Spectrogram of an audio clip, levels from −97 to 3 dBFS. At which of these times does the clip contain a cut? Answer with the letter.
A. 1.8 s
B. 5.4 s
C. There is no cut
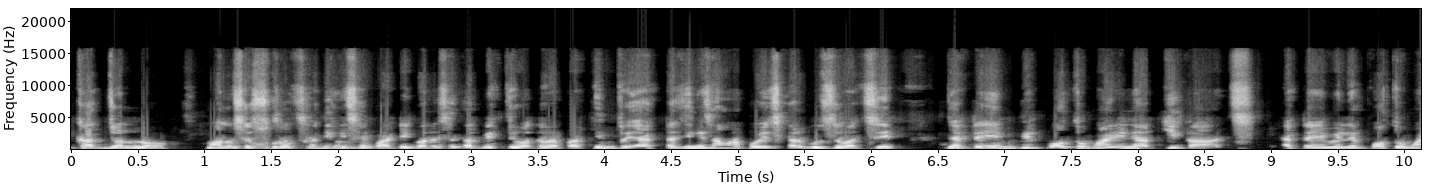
A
